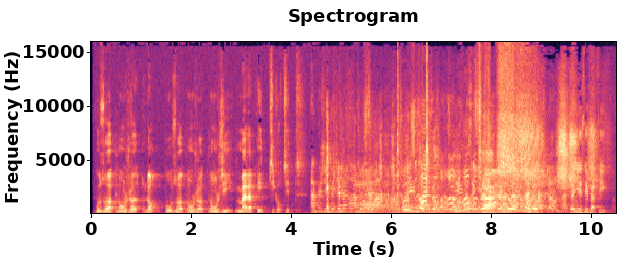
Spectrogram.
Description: Mémoires et Patrimoines vivants - RaddO est une base de données d'archives iconographiques et sonores.
formulette enfantine : jeu des doigts
Collectif-veillée (1ère prise de son)
Pièce musicale inédite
